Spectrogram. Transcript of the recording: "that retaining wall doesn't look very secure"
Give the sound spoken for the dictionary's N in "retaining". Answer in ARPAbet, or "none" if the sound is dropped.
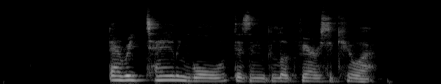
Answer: L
